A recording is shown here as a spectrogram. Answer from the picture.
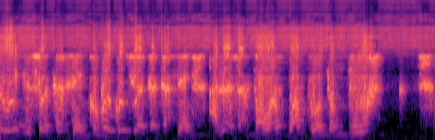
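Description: Speech only: a person talking without pause.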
